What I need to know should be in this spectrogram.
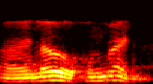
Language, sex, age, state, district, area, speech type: Bodo, male, 30-45, Assam, Udalguri, rural, conversation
